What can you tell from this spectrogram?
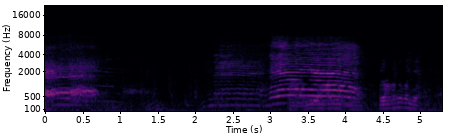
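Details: Goat bleating repeatedly while being milked for a newborn kid: a series of quavering, nasal calls of varying length, one long and loud, mixed with people chatting close by.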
